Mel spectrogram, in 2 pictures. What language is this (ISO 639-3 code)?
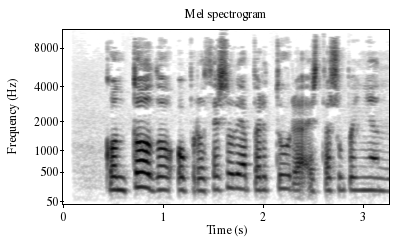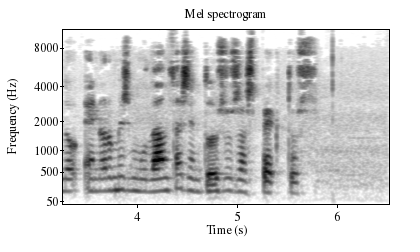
glg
